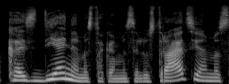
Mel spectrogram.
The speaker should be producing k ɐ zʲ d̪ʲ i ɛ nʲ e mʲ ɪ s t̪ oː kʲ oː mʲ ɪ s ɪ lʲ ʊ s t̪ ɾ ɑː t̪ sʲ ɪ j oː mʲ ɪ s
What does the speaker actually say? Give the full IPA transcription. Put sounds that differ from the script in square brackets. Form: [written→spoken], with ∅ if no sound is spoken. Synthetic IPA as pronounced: k ɐ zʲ d̪ʲ i ɛ nʲ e mʲ ɪ s t̪ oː kʲ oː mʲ ɪ s ɪ lʲ ʊ s t̪ ɾ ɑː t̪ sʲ ɪ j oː mʲ ɪ s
